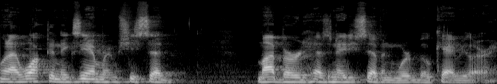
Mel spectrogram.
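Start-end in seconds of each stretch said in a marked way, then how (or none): 2.6-5.0 mock low, flat, dead-level monotone. Quoting a woman in the exam room about her bird, flat monotone. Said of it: "Said it just real monotone".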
